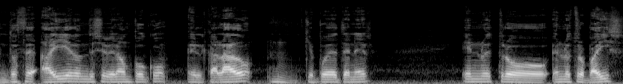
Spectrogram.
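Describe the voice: A man speaks at a medium pitch with a dark, mellow tone. His intonation is fairly even and his pace fairly slow.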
